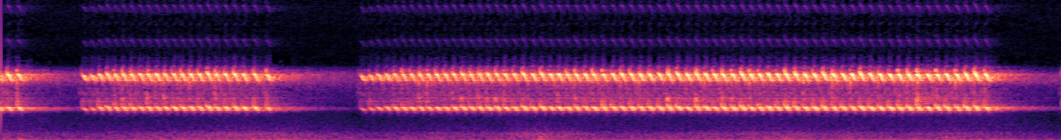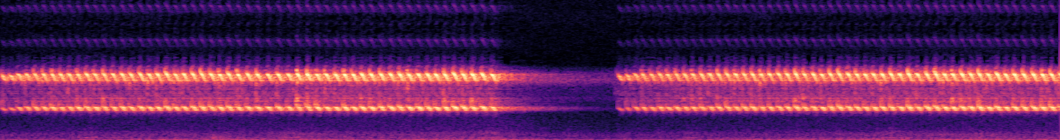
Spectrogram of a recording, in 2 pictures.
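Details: Giant cricket recorded up close at night in the countryside; a steady, high, buzzing trill in long bursts of about three seconds, split by short pauses, with two bright tones stacked one above the other and no other sounds.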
